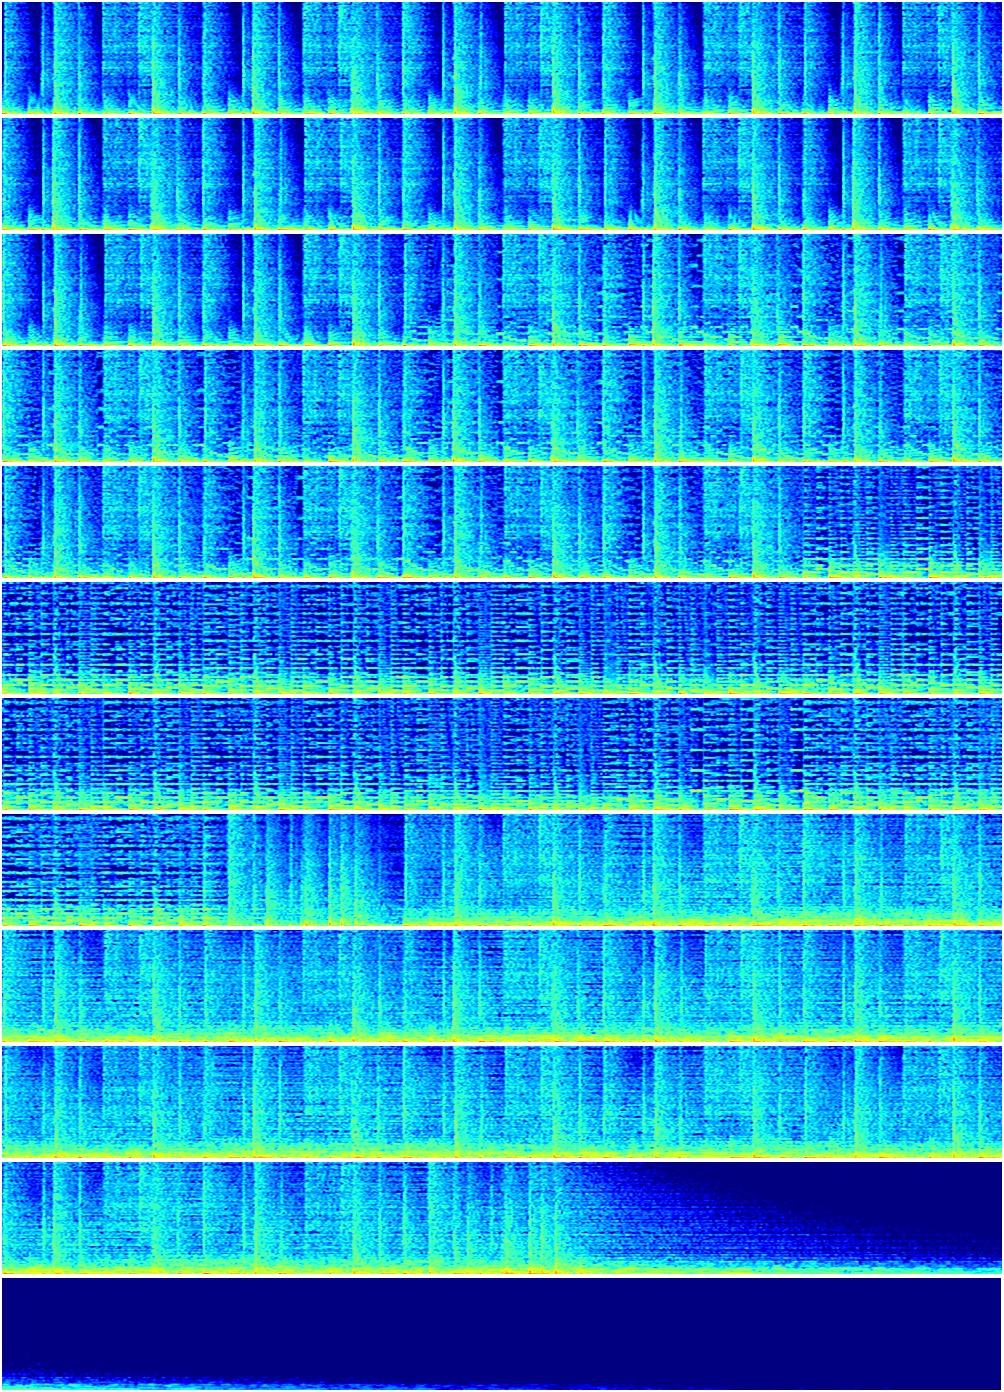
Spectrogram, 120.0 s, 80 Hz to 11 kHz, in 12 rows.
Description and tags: Happy 8bit Pixel Adenture
8bit, adventure, beat, boy, drums, fun, game, groovy, happy, loop, music, pixel, quantized, synth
